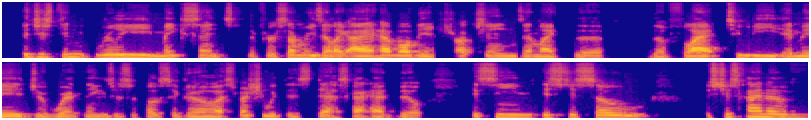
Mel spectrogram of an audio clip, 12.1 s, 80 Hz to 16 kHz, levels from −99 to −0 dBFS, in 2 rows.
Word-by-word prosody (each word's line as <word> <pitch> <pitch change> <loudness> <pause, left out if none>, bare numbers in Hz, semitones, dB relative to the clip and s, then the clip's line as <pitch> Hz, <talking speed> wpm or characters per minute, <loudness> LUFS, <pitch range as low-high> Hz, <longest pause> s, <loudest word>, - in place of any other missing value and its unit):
it 165 - +1
just 170 -1 -3
didn't 170 0 -2
really 155 0 +4
make 130 +4 -1
sense 145 -1 -6
that - - -15
for 125 - -5
some 140 +4 +1
reason 135 -1 +1
like 105 - +2
I 115 +1 +7
have 135 +2 +5
all 130 0 +6
the 125 -4 -2
instructions 120 +2 -5
and 105 -2 -2
like 95 -1 +2
the 90 -2 -5 0.4
the 90 0 -7
flat 120 -1 +8
2D 130 -4 +1
image 110 -1 +1
of 95 - -5
where 100 +1 -2
things 100 -1 -6
are - - -9
supposed 100 0 -8
to 100 - -9
go, 95 -1 -2
especially 130 0 -3
with 110 - -3
this 95 -1 -9
desk 110 +6 -4
I 100 - +1
had 90 - 0
built. 90 -1 -7 0.3
It 125 - -5
seems 155 -1 -2
it's 150 0 -3
just 155 -2 -3
so 145 -3 +1 0.4
it's - - -4
just 180 +1 -4
kind 185 -1 +5
of 170 -2 +2
125 Hz, 230 wpm, -24 LUFS, 100-150 Hz, 0.4 s, flat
